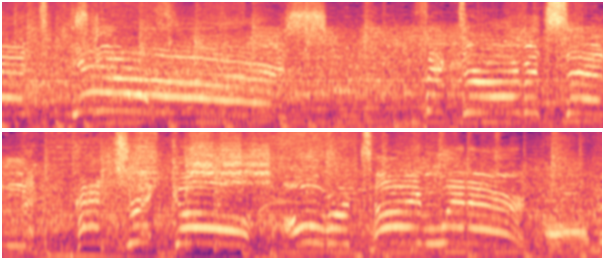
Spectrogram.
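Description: Highlight-package background music with a steady beat, under a hockey commentator's excited, drawn-out shouting at an overtime goal. The bass of the music drops out briefly about five seconds in.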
